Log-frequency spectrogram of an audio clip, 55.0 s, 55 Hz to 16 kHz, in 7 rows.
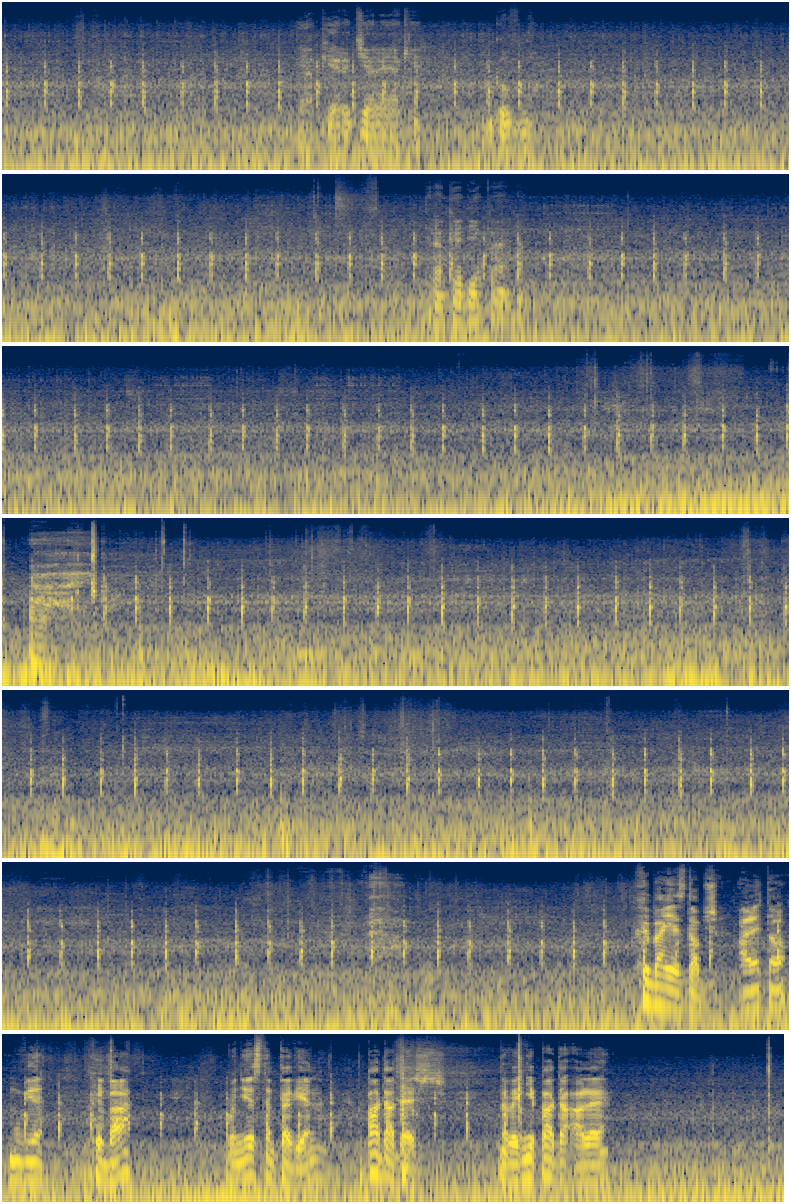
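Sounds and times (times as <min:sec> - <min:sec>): rain on truck cab: 0:00.0 - 0:52.8
diesel engine idling: 0:00.0 - 0:55.0.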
